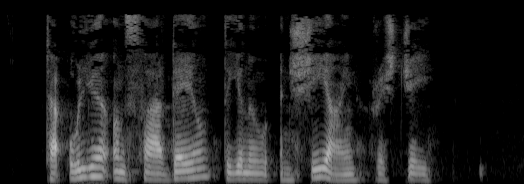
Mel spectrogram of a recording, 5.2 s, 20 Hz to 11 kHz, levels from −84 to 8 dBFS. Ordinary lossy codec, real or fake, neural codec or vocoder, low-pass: MP3, 32 kbps; real; none; 9.9 kHz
